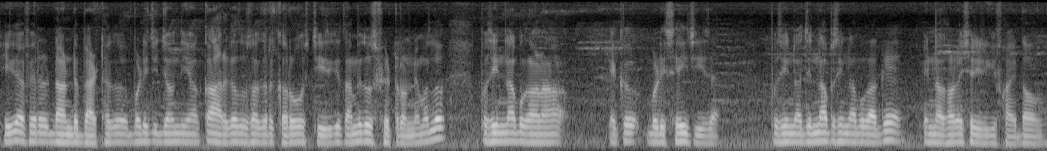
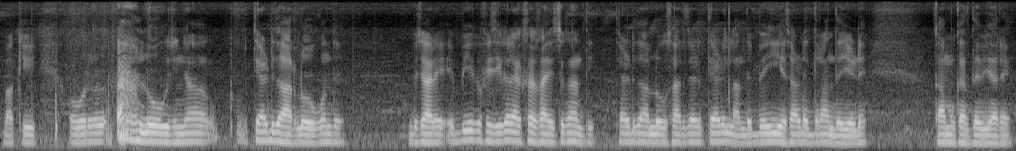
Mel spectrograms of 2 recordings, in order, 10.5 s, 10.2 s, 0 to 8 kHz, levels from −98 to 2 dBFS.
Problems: constant background noise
